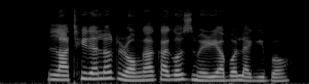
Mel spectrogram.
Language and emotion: Assamese, neutral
